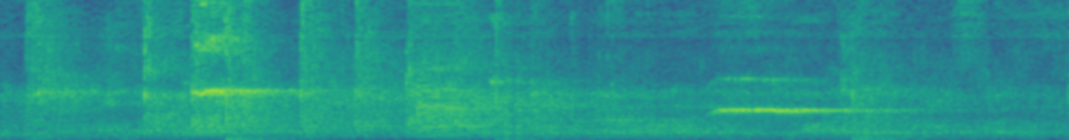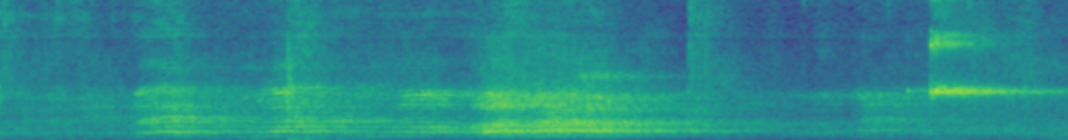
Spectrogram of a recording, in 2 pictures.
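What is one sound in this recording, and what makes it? Sneakers squeak sharply on a hard floor in a large echoing hall.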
